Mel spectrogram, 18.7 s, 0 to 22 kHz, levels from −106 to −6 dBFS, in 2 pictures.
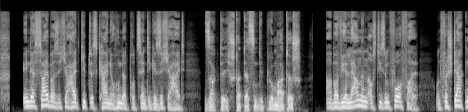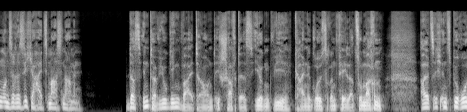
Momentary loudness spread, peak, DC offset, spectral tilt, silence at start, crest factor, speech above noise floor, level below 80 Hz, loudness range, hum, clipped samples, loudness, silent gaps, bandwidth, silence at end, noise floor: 9 LU; -2 dBFS; under 0.1%; -5 dB/octave; 0 s; 20 dB; 69 dB; -36 dBFS; 3 LU; none; under 0.1%; -21 LUFS; 4.01-4.08 s, 6.24-6.28 s, 11.79-11.86 s; 15.5 kHz; 0 s; -89 dBFS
